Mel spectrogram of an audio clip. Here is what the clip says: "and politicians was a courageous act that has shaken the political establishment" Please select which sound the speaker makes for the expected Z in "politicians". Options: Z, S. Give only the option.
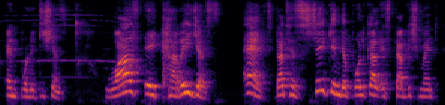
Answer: S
